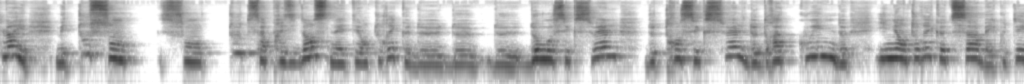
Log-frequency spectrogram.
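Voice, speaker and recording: A woman's voice: fairly low pitch, dark tone, far from the mic. A woman tarot reader talking to her viewers in a heated, indignant way, often repeating herself. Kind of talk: casual monologue to viewers. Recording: roomy echo, mic set back.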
